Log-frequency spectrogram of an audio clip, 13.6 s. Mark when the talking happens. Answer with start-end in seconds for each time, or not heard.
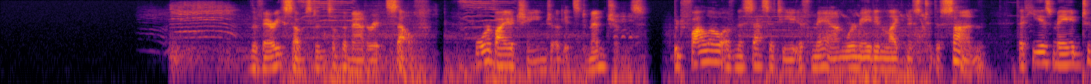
3.1-13.5.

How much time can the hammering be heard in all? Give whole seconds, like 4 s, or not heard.
not heard.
